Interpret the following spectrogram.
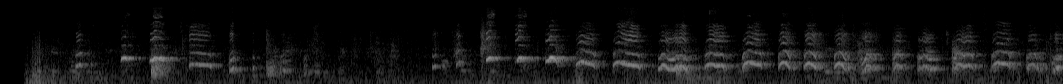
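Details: Weimaraner puppies during an escape attempt give high, tonal whimpers and yelps, short whining notes rising and falling in rapid, uneven series, growing steadier and more continuous in the second half, with a quiet pause near the middle.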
